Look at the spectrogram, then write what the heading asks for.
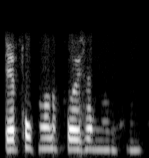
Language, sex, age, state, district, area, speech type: Odia, male, 18-30, Odisha, Nabarangpur, urban, conversation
